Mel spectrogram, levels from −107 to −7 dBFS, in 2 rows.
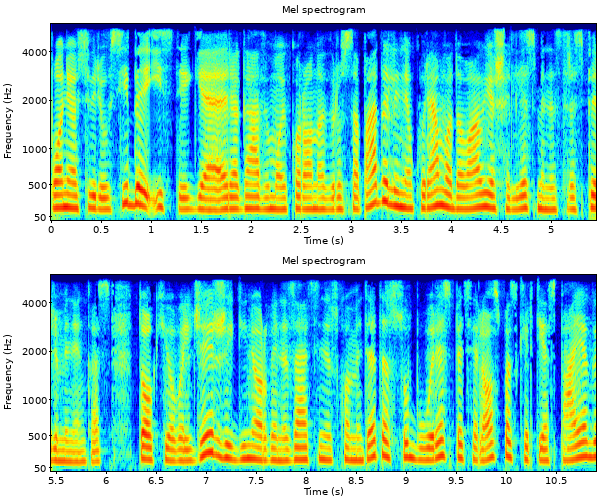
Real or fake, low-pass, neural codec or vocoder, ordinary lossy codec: real; 5.4 kHz; none; AAC, 32 kbps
